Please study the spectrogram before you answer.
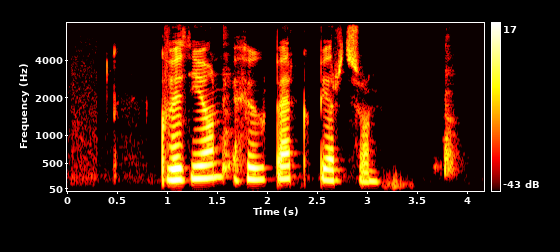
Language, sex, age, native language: Icelandic, female, 20-29, Icelandic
